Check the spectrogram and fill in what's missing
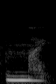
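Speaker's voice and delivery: "Meg" said like English "my"; correct pronunciation. Shown as a demonstration. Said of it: "but it's pronounced".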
